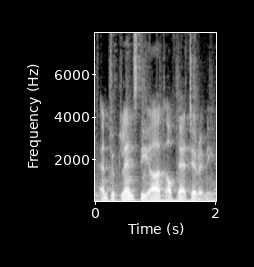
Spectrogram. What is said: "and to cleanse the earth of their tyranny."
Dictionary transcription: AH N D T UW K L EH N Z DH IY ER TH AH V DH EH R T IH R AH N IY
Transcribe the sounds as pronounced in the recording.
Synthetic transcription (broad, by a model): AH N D T UW K L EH N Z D IY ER T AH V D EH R T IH R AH N IY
